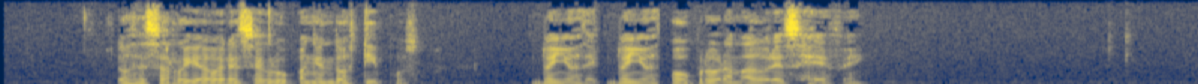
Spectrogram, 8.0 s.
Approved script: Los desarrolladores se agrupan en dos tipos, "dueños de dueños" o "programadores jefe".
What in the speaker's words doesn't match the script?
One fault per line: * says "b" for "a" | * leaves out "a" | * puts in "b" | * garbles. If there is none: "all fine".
all fine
